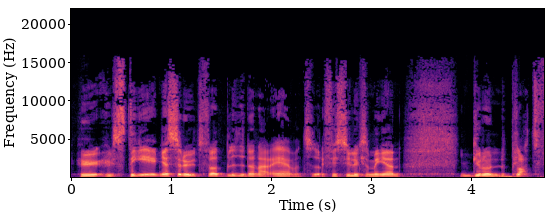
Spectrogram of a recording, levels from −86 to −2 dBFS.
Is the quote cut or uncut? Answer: cut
